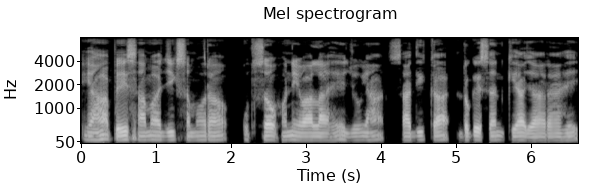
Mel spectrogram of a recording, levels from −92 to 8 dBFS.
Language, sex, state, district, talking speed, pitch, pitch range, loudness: Hindi, male, Chhattisgarh, Bastar, 155 wpm, 105 Hz, 100-110 Hz, -18 LUFS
